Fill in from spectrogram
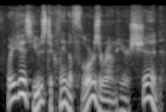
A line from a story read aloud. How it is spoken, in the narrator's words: Chris mumbled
